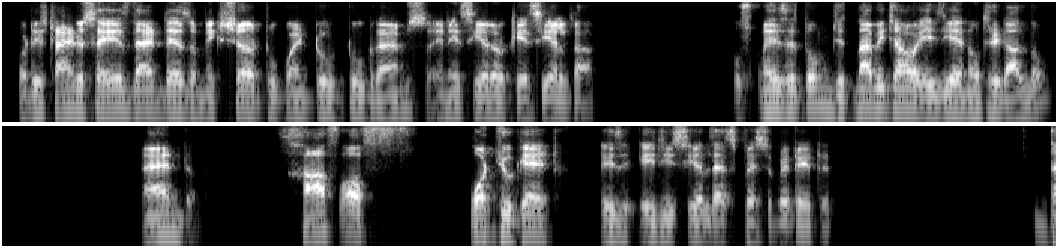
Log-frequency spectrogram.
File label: voice message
